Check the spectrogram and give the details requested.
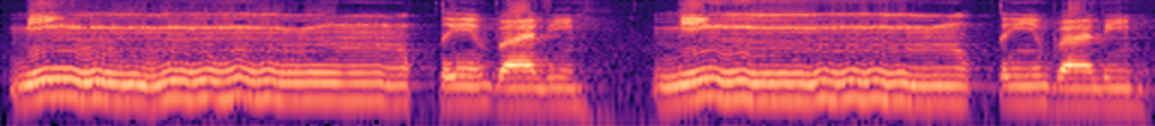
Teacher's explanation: nun sukun bertemu qaf, maka di sini adalah nunnya seperti eng gitu ya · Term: ikhfa ab'ad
